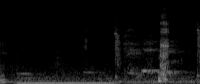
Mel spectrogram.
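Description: Quiet pause with a steady low hum, broken about one and a half seconds in by a single brief vocal sound from a person, like a hiccup or a clipped noise in the throat.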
